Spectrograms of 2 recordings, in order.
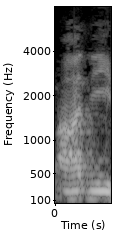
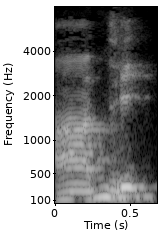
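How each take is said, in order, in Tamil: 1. நடுவில் உள்ள மெய்யெழுத்து சாதாரணமானது, மூச்சொலி இல்லாதது. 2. நடுவில் உள்ள மெய்யெழுத்து மூச்சு கலந்ததாகவும் மூச்சொலியுடனும் உள்ளது. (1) "அந்த அர்த்தம் ஆதி இல்ல" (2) "மகா பிராணன் மிருது"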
